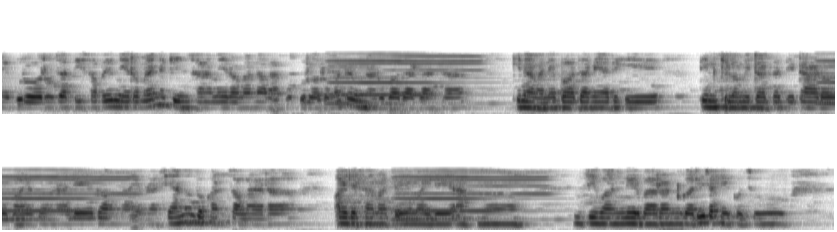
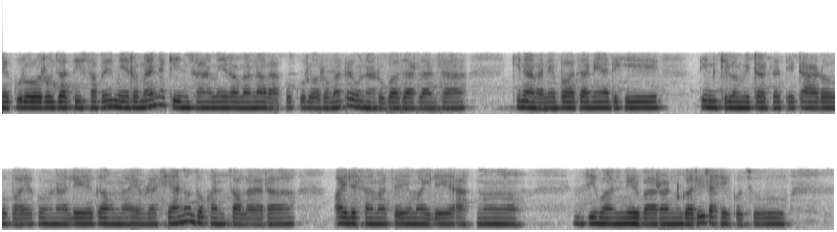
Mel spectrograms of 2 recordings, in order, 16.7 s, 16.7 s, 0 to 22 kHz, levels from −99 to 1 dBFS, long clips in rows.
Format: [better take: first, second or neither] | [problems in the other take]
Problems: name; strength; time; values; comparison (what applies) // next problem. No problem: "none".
second | noise reduction (classical method WPE with log-MMSE)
